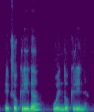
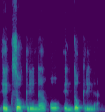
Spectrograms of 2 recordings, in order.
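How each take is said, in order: First: The stress falls on the second-to-last syllable. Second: The stress falls before the second-to-last syllable. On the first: The speaker calls it right. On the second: The speaker calls it wrong. "no tiene tilde, entonces no me nombren"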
